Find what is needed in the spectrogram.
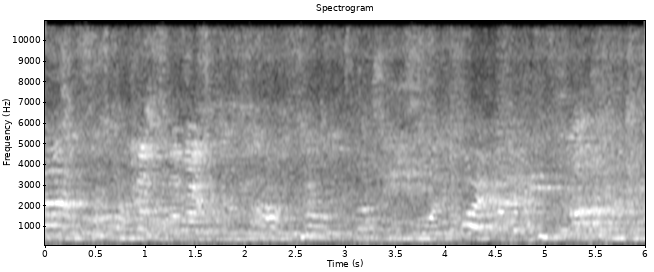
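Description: Indistinct chatter of many voices at once, children's voices among them.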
